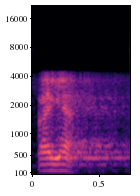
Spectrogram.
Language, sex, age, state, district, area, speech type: Odia, male, 18-30, Odisha, Puri, urban, conversation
